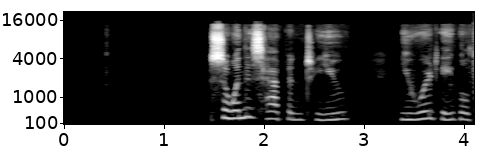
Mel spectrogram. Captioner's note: speaking French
